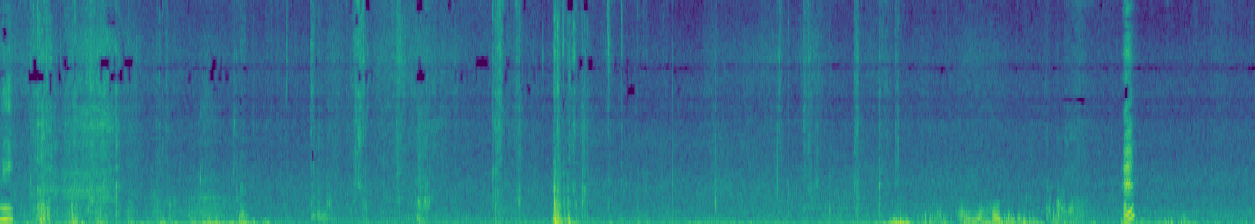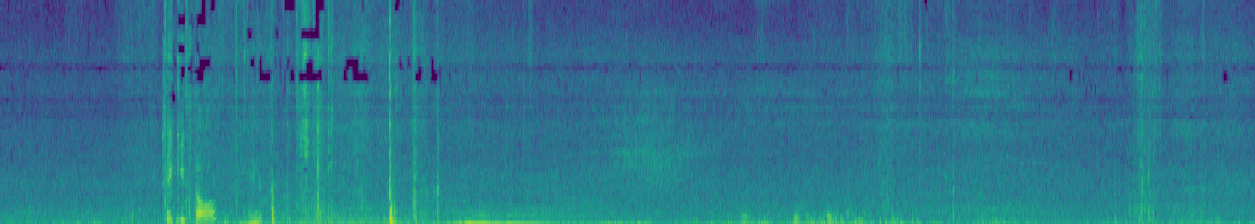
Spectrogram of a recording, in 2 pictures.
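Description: Metal snow chain links clink and rattle against a tyre.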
